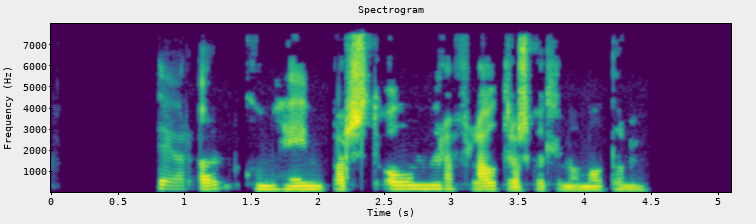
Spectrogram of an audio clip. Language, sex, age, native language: Icelandic, female, 20-29, Icelandic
